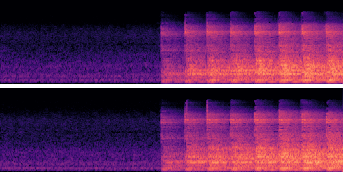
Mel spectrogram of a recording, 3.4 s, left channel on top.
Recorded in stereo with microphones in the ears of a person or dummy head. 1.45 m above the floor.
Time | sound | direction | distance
1.6 | hammering | 10° left (ahead or behind) | 1.2 m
